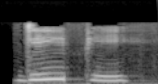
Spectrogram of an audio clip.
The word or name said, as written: deepie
